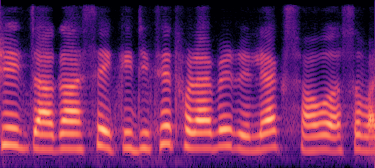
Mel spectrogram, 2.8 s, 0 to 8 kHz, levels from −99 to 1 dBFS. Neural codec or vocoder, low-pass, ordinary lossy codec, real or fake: codec, 24 kHz, 1.2 kbps, DualCodec; 7.2 kHz; none; fake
